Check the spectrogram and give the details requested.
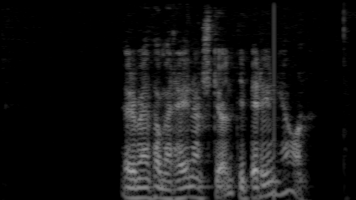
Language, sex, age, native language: Icelandic, male, 50-59, Icelandic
